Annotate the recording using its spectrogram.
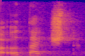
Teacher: Attached đầu tiên chúng ta sẽ phát âm là ơ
